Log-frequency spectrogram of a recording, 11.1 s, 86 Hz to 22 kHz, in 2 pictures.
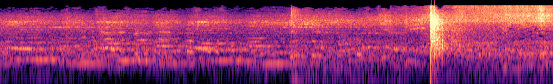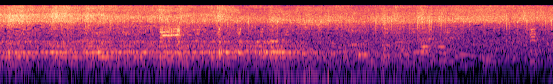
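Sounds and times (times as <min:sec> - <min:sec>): spark fountain hissing: 0:02.4 - 0:11.0
spark fountain bang: 0:04.1 - 0:11.0.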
